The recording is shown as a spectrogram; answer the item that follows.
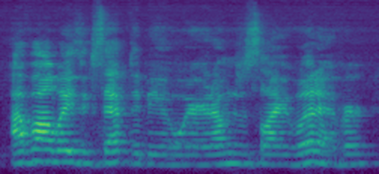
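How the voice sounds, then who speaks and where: A woman in her thirties from California, talking candidly to a live event crowd with animated, laughing bursts. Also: fairly low pitch, a little fast, distant mic. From Sacramento, California. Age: 30s. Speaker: online creator speaking at fan event. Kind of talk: candid talk to a live audience. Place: event venue with audience.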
